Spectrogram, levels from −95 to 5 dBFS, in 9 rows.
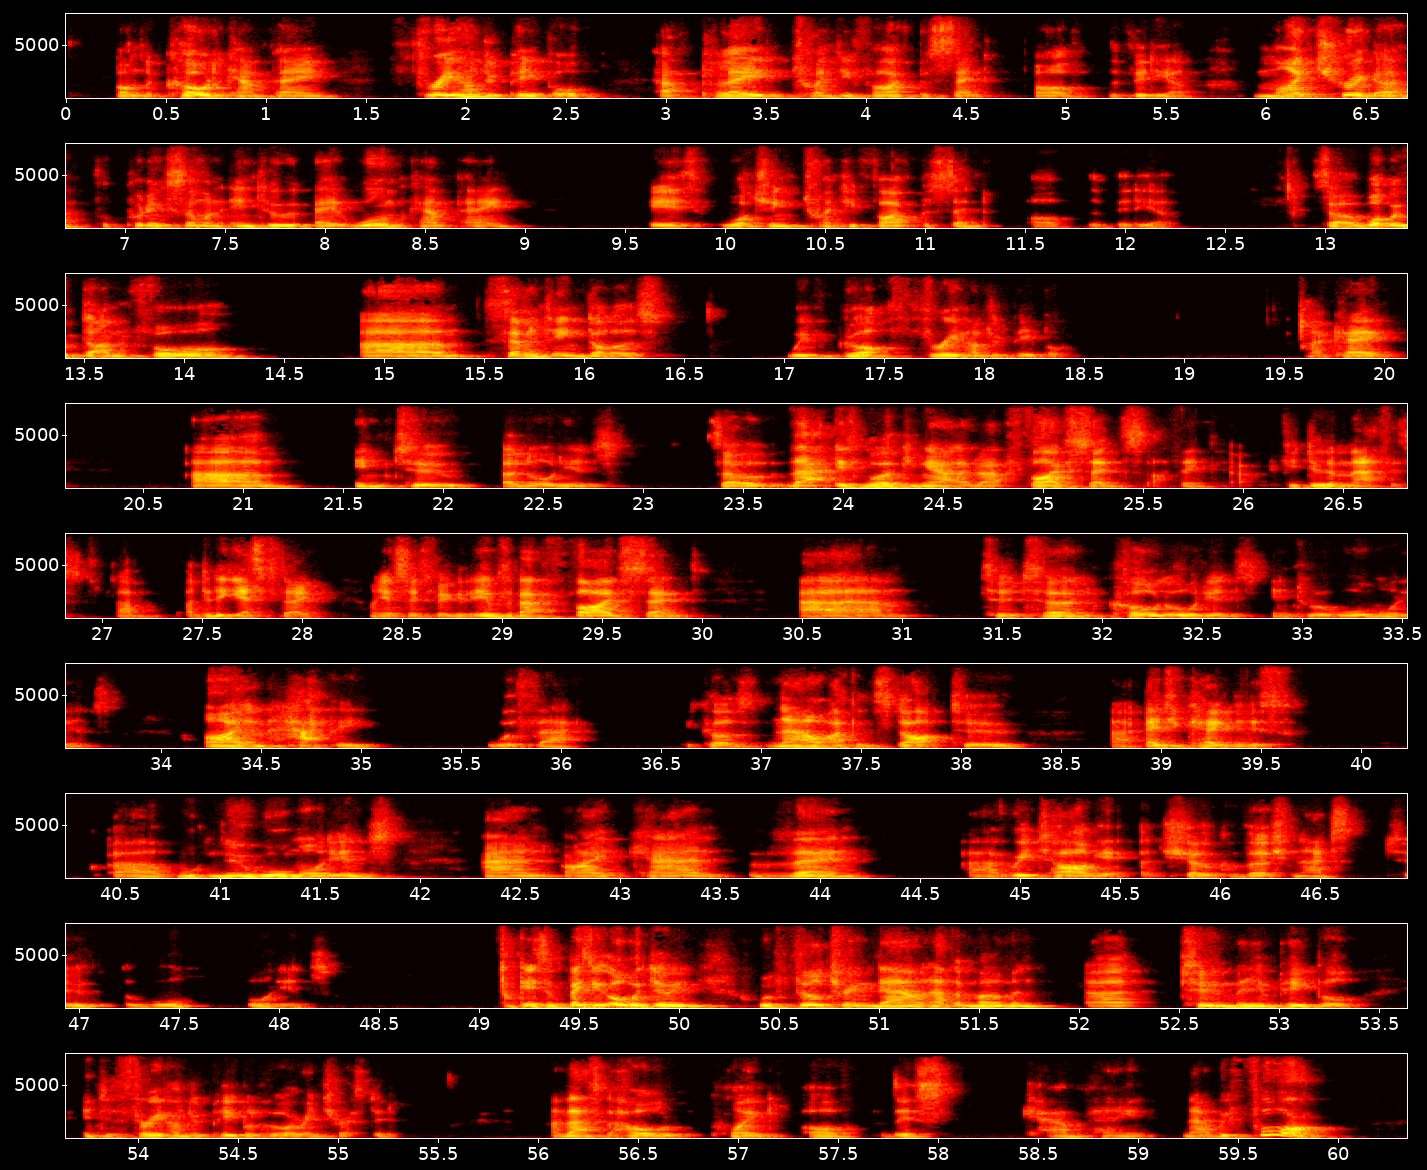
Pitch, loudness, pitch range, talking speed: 105 Hz, -28 LUFS, 95-115 Hz, 145 wpm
